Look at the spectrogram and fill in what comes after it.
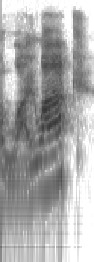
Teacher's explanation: So this is a lilac, and the first syllable, lie, is long. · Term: long vowel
